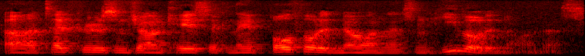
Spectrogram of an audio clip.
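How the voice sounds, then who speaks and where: A man's voice: fairly low pitch, steady tone, moderate pace, a little mellow. A young man co-hosting a podcast, talking politics in a blunt, heated way and swearing freely. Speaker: podcast co-host. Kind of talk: casual political chat. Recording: echoey room.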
